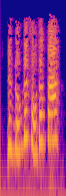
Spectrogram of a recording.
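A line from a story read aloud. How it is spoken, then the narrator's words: Desperate shout. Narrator (Vietnamese): Thủy Sinh hét lên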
